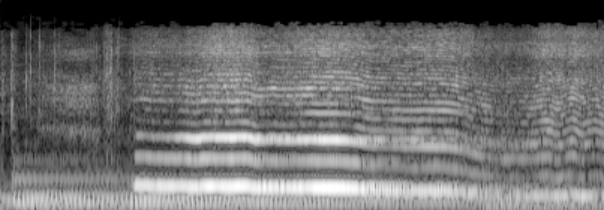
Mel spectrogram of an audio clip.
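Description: A buzzy hummed voice, sung through a plastic bag held against the mouth, over a sustained chord on a small toy keyboard. The voice enters about a second in, holds a note, then slides down in pitch and wavers near the end.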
